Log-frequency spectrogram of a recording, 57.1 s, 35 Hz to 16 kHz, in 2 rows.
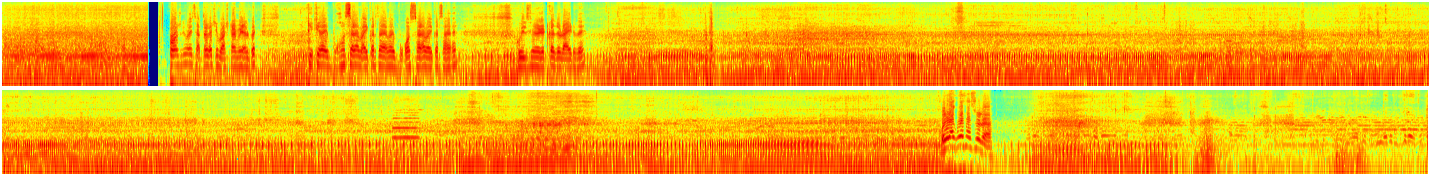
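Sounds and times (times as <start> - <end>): motorcycle engine running: 0.0 - 57.0
short high beep: 36.3 - 37.0.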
